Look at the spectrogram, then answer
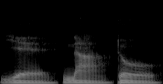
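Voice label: "yenato", concatenated syllables; Affixing experiment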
